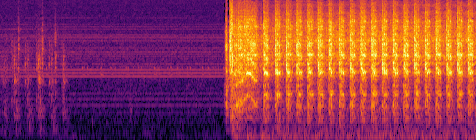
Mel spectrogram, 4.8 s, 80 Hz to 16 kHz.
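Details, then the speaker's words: 1987 Toyota Supra with 2JZ-GE engine, T70 turbo added, after sitting two years; starter churns steadily about three turns a second but never catches; crank no-start from fuel starvation, five of six injectors dry and not firing. "The reason this thing wouldn't start, it seemed like it wasn't getting enough fuel. So, I pulled these injectors out. Five out of the six were dry."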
